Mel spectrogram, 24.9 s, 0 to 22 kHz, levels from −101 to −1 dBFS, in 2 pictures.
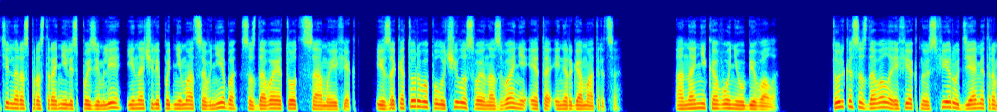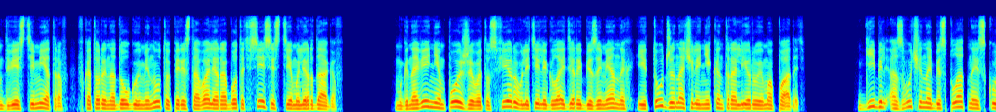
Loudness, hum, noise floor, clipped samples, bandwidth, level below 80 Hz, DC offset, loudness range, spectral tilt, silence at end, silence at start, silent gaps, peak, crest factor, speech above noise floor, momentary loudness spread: -23 LUFS; none; under -90 dBFS; under 0.1%; 12 kHz; -64 dBFS; under 0.1%; 2 LU; -7 dB/octave; 0 s; 0.05 s; 4.55-4.63 s, 7.83-8.38 s, 9.82-10.33 s, 16.76-17.33 s, 22.54-23.12 s; -10 dBFS; 14 dB; over 68 dB; 5 LU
